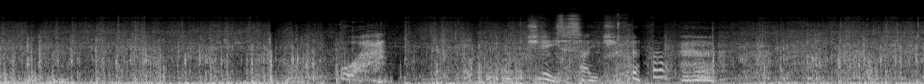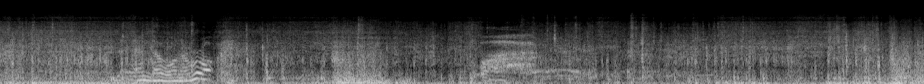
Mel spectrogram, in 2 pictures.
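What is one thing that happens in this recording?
Wind rushes loudly past at speed.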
